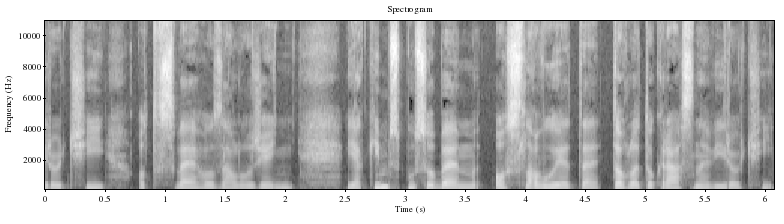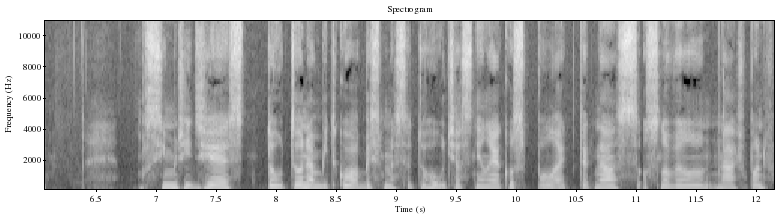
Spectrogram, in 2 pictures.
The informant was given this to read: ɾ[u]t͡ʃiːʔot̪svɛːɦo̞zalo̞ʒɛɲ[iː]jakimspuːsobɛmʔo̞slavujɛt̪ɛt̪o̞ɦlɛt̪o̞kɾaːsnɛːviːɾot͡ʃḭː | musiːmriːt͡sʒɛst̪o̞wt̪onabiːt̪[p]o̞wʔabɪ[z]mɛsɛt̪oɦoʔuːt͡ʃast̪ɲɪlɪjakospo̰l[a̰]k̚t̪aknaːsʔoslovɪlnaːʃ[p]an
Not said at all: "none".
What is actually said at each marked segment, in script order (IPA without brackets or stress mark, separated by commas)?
o, iː, k, s, ɛ̰, p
